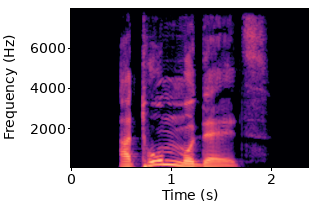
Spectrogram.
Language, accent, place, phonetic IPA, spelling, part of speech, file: German, Germany, Berlin, [aˈtoːmmoˌdɛls], Atommodells, noun, De-Atommodells.ogg
- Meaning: genitive singular of Atommodell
